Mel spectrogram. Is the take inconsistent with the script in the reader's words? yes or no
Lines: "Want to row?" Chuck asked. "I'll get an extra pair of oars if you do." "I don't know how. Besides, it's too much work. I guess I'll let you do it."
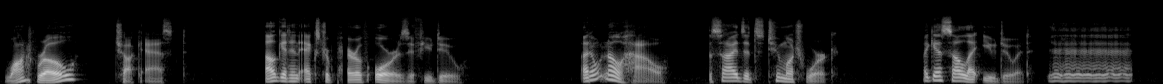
yes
